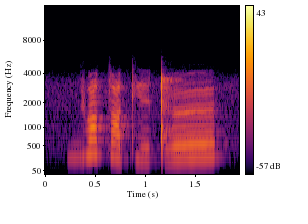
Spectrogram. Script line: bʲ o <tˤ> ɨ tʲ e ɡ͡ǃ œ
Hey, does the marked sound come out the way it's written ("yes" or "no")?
yes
